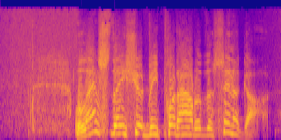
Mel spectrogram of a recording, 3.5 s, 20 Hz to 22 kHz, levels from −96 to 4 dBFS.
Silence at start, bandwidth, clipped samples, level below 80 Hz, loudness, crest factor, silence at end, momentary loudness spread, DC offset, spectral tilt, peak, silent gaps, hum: 0 s; 17 kHz; under 0.1%; -52 dBFS; -12 LUFS; 12 dB; 0.2 s; 13 LU; under 0.1%; -3.5 dB/octave; 0 dBFS; none; none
